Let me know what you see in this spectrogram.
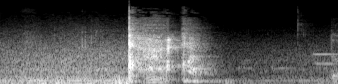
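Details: Two quick coughs against steady background noise, then quiet: cough.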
